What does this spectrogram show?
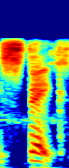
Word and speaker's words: steak: The spelling, the sound is the same as S-T-A-K-E, steak. All right, steak.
